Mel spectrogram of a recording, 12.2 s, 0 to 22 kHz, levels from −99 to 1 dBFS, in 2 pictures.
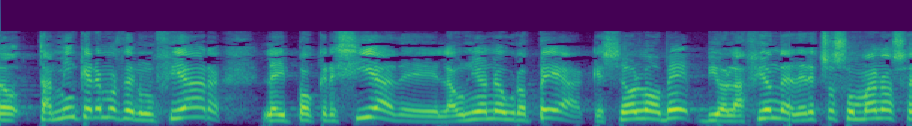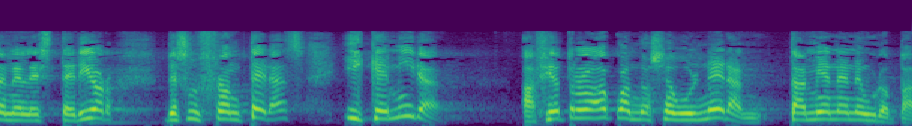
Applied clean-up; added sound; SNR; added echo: none; none; none; none.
